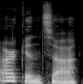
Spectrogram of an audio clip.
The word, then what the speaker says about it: Arkansas: In 1881, the Arkansas Historical Society concluded that both Kansas and Arkansas have roots in similar Indian tribe names, but that Kansas chose to follow the standard English pronunciation marked by the hard A sound in can and vocalizing the final S, while Arkansas stuck with the original French pronunciation, which kept that final S silent.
